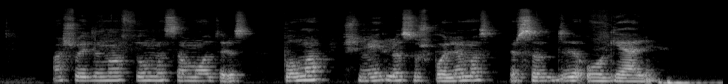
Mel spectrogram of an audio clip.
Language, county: Lithuanian, Marijampolė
